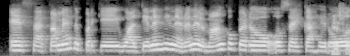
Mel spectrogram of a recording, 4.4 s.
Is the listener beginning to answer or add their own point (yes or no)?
no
